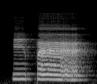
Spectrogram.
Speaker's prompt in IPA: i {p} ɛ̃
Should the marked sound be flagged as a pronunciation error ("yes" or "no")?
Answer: no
